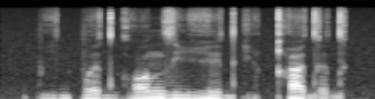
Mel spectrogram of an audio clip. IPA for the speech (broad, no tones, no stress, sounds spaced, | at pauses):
p i̤ d p ə d ɡʱ ɔ n z i ɦ ɪ d k i̤ qʰ ə d ə d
